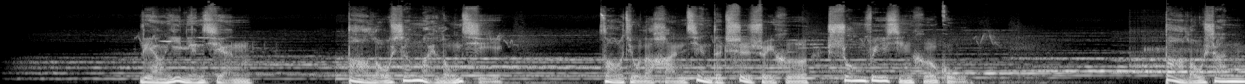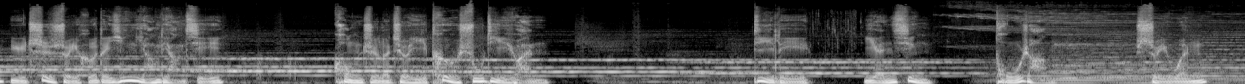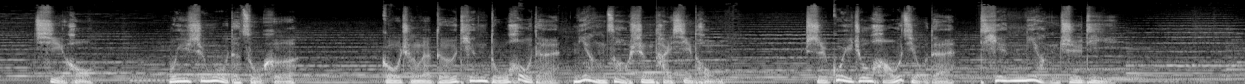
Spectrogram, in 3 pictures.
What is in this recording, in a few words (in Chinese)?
男, 品质广告, 高端大气; 大气主流; 贵州好酒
